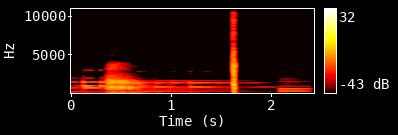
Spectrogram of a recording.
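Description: Soft piano background music, with a breathy exhale about half a second in and a single sharp lip-smack of a kiss near the end.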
